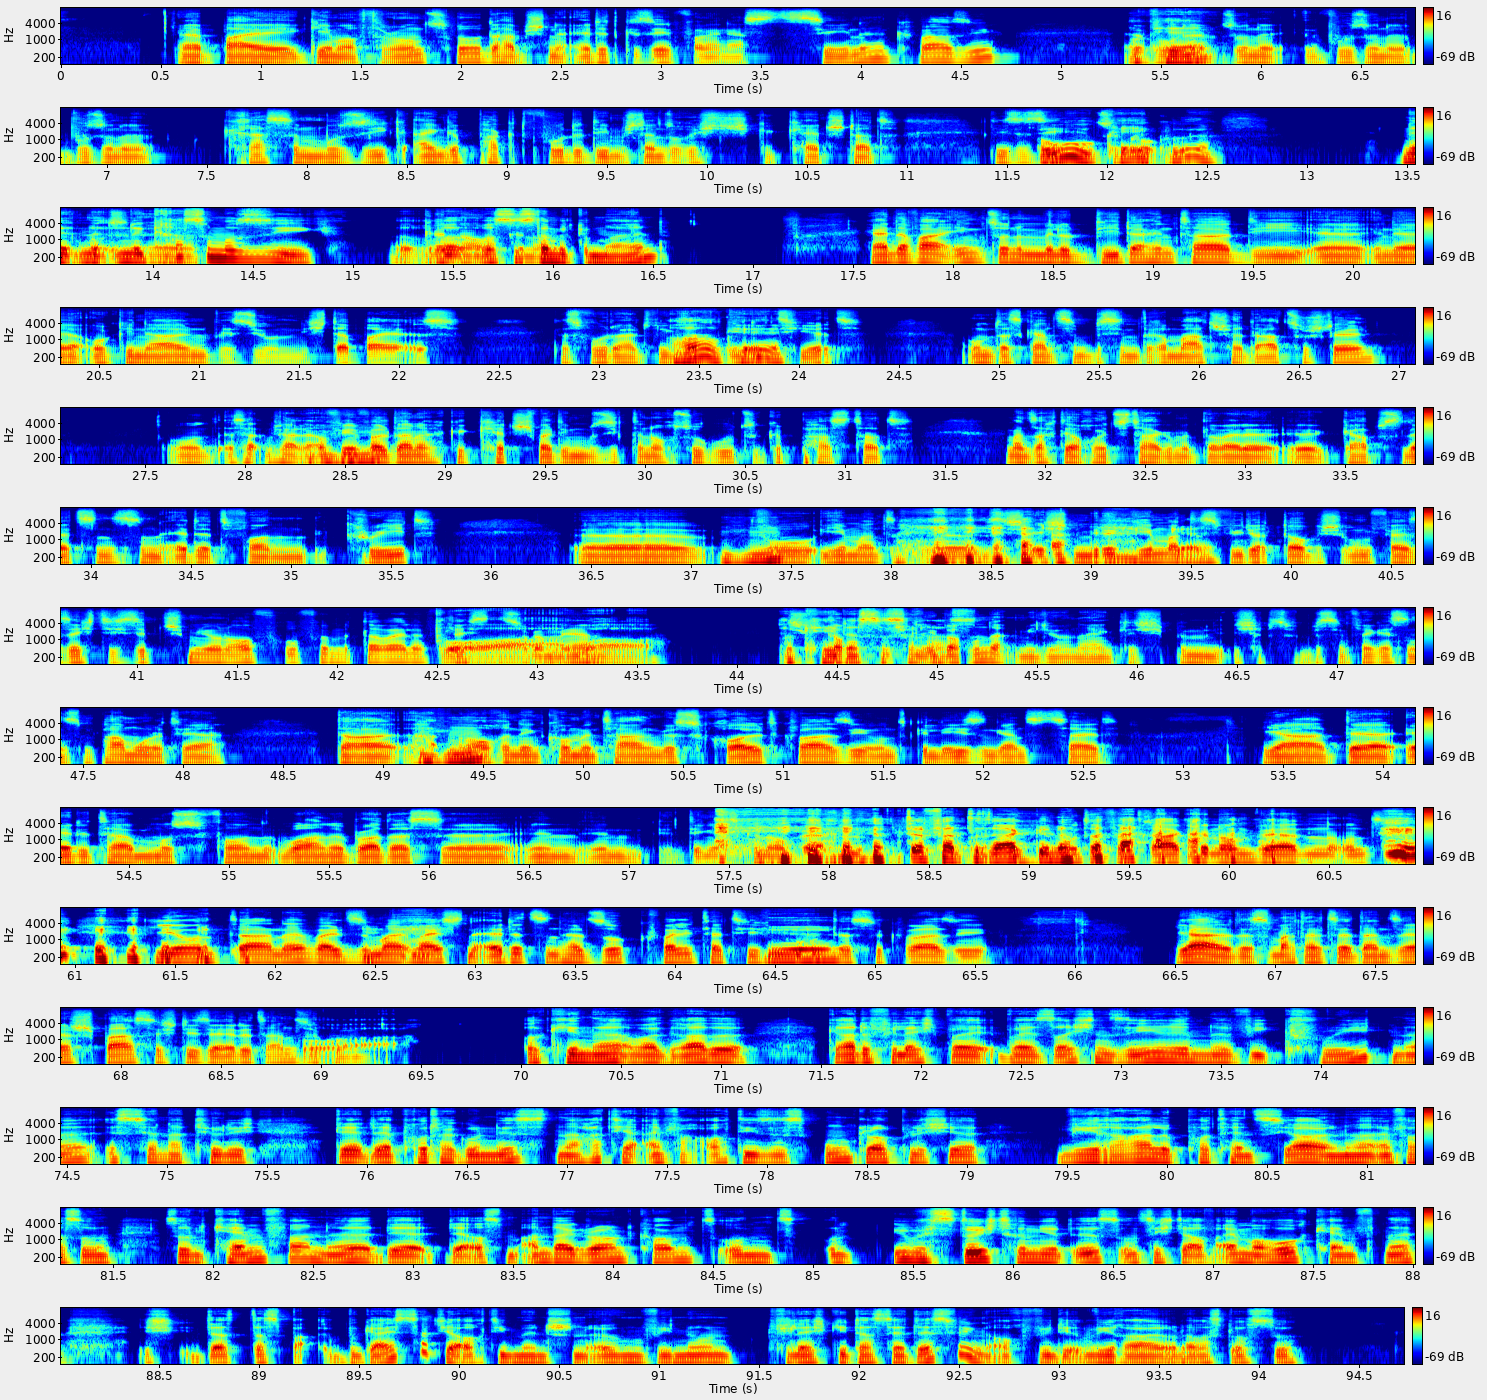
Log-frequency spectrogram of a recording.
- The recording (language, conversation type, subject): German, podcast, Wie beeinflussen soziale Medien, welche Serien viral gehen?
- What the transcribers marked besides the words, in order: other background noise; swallow; laugh; laughing while speaking: "Ja"; laugh; laughing while speaking: "werden"; snort; chuckle; laugh; drawn out: "Boah"; in English: "Underground"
